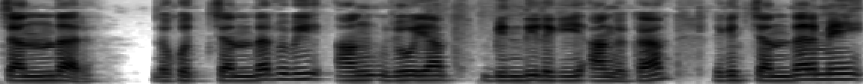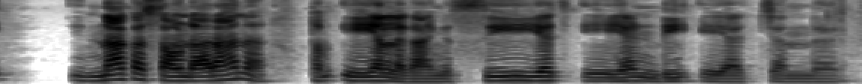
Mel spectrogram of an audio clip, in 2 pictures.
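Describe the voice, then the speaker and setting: A man's voice: on the high side, measured pace, clear, resonant tone. A man teaching a spelling lesson, patiently spelling out words letter by letter. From India. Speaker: English teacher.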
